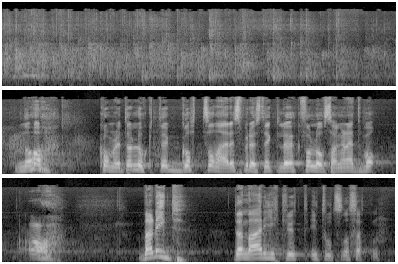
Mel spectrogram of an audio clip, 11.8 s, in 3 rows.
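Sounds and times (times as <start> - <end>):
audience applause: 0.0 - 4.9
speech: 4.1 - 8.5, 9.2 - 11.8.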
